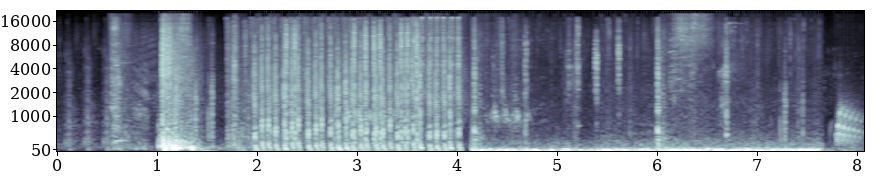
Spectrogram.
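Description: Rapid gunfire from a multiplayer shooter game, a flare gun among the weapons, bursts loud and dense for several seconds after a heavy opening shot, with short pauses between volleys.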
